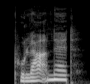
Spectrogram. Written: polarnat

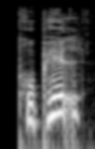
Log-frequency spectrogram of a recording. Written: PROPELLER

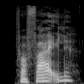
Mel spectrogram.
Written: forfejle

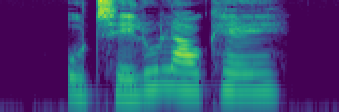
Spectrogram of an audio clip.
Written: othellolagkage

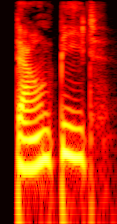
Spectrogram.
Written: downbeat

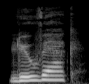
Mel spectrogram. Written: løvværk

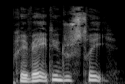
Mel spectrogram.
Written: privatindustri

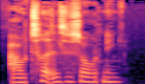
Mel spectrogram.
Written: aftrædelsesordning

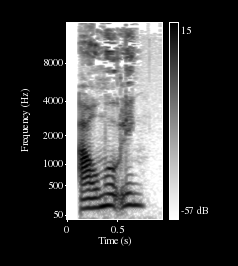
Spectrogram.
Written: afmåling

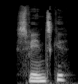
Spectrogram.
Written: svenske

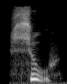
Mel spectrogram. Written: sug

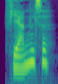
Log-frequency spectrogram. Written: fjernelse

